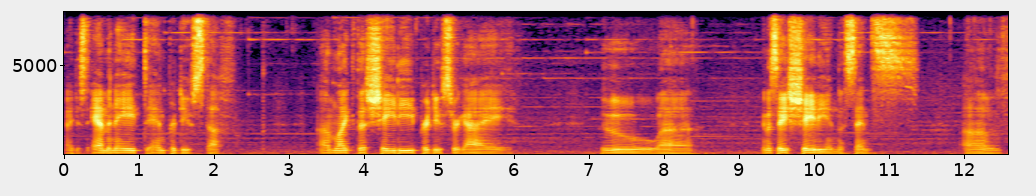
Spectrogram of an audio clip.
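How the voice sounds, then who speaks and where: A man with a low voice talks slowly and loosely, as if chatting with viewers between comments. He rambles, restarts and fills gaps with "uh" and "um." Music plays clearly in the background. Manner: rambling, relaxed, with many fillers and restarts. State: recovering from a week of sickness. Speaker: animator and channel producer. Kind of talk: casual livestream chat reading comments.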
